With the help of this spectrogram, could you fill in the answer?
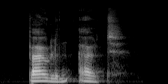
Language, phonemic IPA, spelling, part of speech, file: Dutch, /ˈpœylə(n) ˈœyt/, puilen uit, verb, Nl-puilen uit.ogg
- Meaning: inflection of uitpuilen: 1. plural present indicative 2. plural present subjunctive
